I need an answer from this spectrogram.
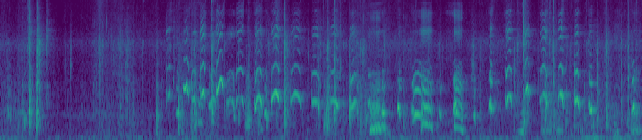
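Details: Playing Weimaraner pups aged three weeks make a quiet start of clicks, then dense chattering whimpers, squeaks and short growly yips for the rest of the clip, with a soft thump near the end.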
